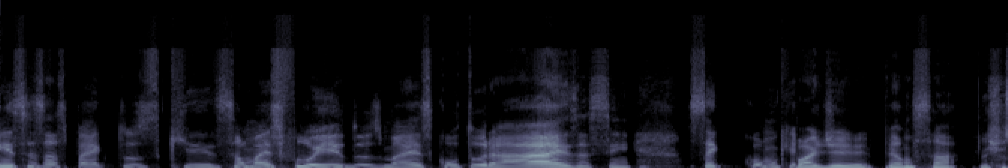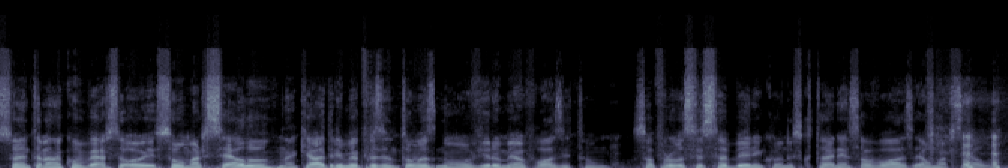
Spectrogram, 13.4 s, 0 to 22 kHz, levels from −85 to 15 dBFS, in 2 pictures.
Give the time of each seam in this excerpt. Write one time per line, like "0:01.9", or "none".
0:01.1
0:05.3
0:06.4
0:09.6

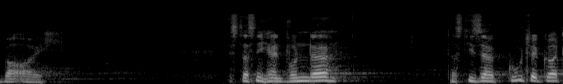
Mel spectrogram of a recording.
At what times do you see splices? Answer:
none

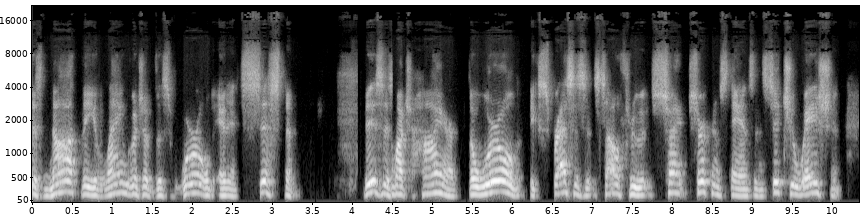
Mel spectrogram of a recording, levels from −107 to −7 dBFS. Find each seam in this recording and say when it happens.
0:04.1
0:04.5
0:05.4

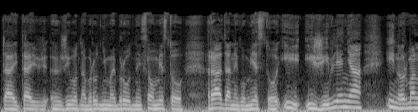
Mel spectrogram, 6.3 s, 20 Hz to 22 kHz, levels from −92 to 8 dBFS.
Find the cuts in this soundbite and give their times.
none

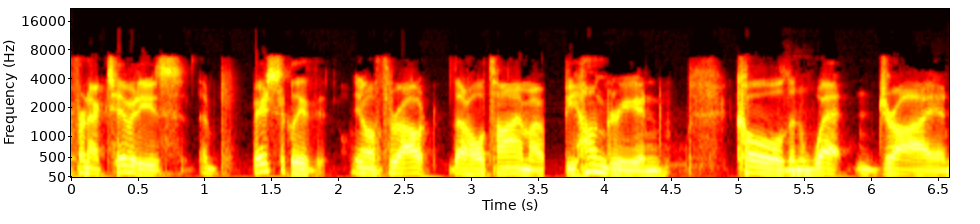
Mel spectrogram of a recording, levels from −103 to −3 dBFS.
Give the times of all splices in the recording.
0:00.9
0:03.5

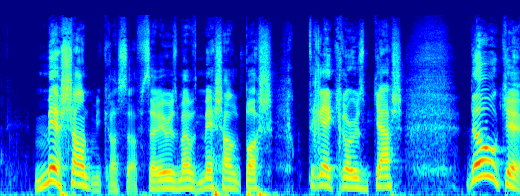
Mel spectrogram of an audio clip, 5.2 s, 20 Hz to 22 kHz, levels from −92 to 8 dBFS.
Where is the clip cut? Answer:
0:00.9
0:02.0
0:02.4
0:03.0
0:03.7

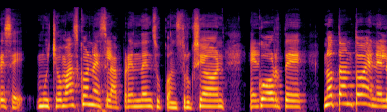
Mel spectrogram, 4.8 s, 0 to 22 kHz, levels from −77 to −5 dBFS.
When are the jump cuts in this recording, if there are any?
0:01.3
0:03.2

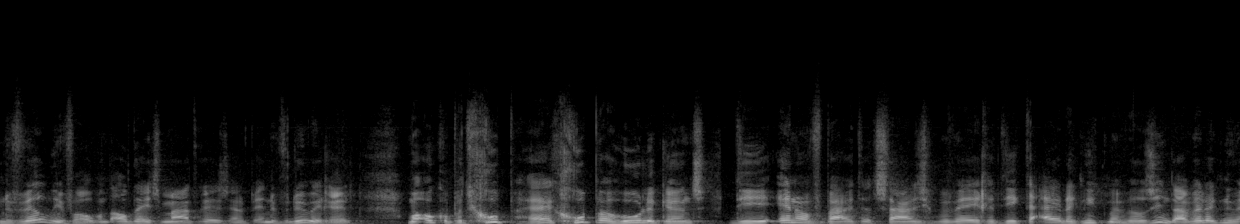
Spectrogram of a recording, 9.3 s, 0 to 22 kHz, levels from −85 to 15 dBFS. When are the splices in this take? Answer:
0:05.4

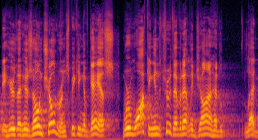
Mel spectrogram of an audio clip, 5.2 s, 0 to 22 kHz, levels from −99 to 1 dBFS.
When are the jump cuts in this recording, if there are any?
0:02.4

